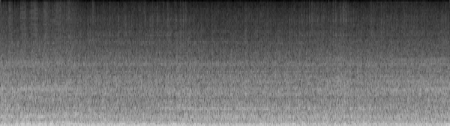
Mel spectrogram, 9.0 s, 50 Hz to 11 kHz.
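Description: Alvis Stalwart Mk1 amphibious truck's engine running steadily under load as the six-wheeler reverses down into the water, heard from inside its cab.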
